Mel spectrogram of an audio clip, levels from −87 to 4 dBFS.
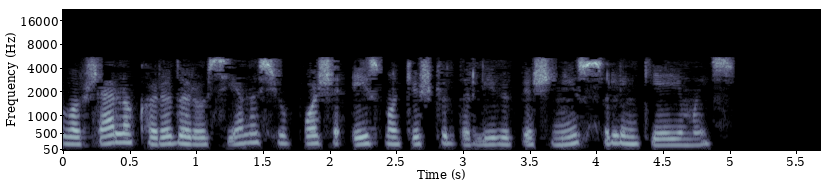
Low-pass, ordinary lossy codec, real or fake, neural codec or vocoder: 5.4 kHz; MP3, 24 kbps; real; none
